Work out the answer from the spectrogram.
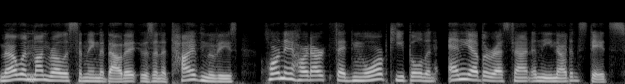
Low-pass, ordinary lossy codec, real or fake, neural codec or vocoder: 7.2 kHz; MP3, 48 kbps; fake; codec, 16 kHz, 0.5 kbps, FunCodec, trained on Chinese and English, 25 frames a second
